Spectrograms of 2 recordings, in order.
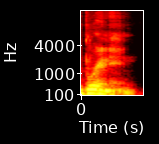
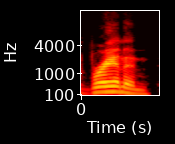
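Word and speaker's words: Brannen: tell everyone that john brennan is going to be put on administrative leave you didn't even pronounce his name right it's brannon brannon see that's why you're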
